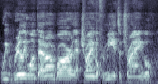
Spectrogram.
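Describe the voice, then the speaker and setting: A man talks through jiu-jitsu mistakes in an easy, animated way, his voice landing at a middle pitch. He sounds set back from the mic in a roomy gym, with a faint hum of ambience behind him. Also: brisk, distant mic. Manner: animated, acts out panicked grappler in higher voice. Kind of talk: casual instructional chat.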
